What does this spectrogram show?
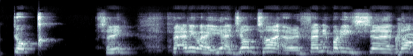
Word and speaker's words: John Titor: I never heard of John title if you pronouncing it right now John Titor John Titor jab jab didn't know it was the first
